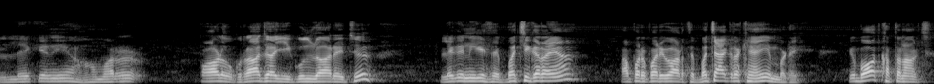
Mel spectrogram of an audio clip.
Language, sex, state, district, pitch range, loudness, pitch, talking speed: Garhwali, male, Uttarakhand, Tehri Garhwal, 130-165 Hz, -18 LUFS, 145 Hz, 165 wpm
